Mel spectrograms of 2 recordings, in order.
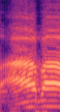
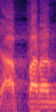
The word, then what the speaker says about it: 아바: 원래는 아람어로 아바 아버지인데 뭐 아바 발음이나 그 사람들이 좀 세게 발음하면 아빠가 되는데 드라비다족도 이 아빠란 단어를 동일하게 써요.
